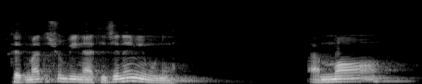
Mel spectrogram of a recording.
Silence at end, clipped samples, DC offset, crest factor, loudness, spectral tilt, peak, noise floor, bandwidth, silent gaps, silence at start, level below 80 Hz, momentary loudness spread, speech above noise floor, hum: 0.15 s; under 0.1%; under 0.1%; 16 dB; -19 LUFS; -8 dB/octave; -4 dBFS; -84 dBFS; 8 kHz; none; 0.15 s; -52 dBFS; 15 LU; 66 dB; none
